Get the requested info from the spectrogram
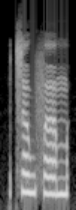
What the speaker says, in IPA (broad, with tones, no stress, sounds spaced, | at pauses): t͡s ɐ˥ w f ɐ˥ m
